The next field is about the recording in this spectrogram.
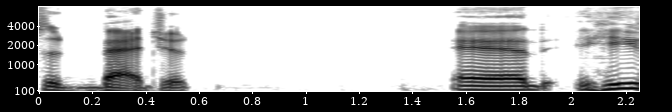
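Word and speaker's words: Bagehot: badgett it's spelled b-a-g-e-h-o-t but the the British pronounce it badgett and he said that the purpose of a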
